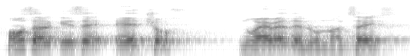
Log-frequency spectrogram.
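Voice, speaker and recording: A man's voice: on the high side, expressive, moderate pace. A man preaching a sermon in a church hall, in a conversational style full of restarts and repeated words.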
